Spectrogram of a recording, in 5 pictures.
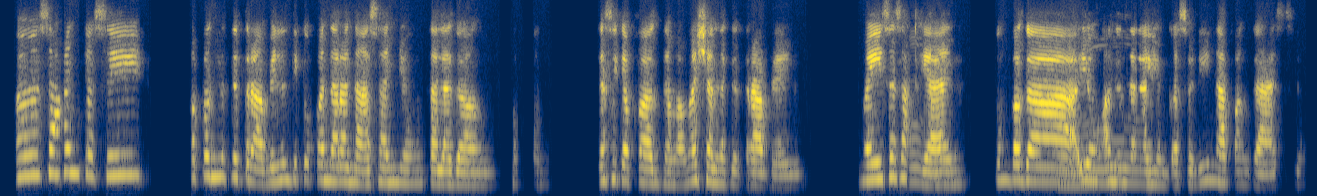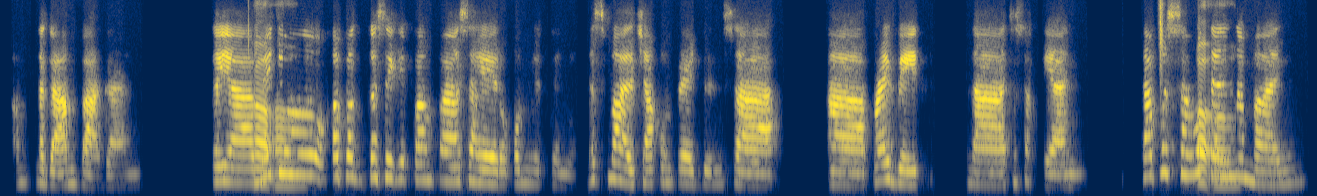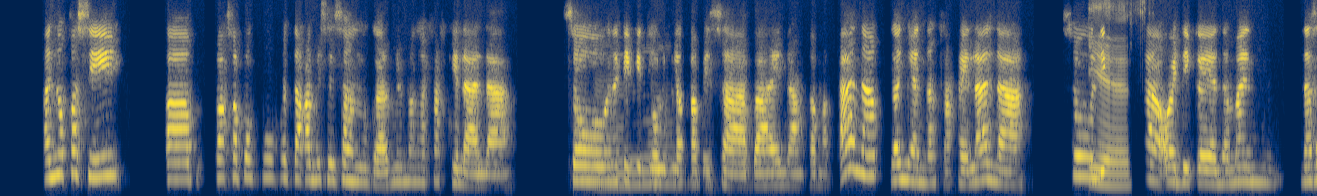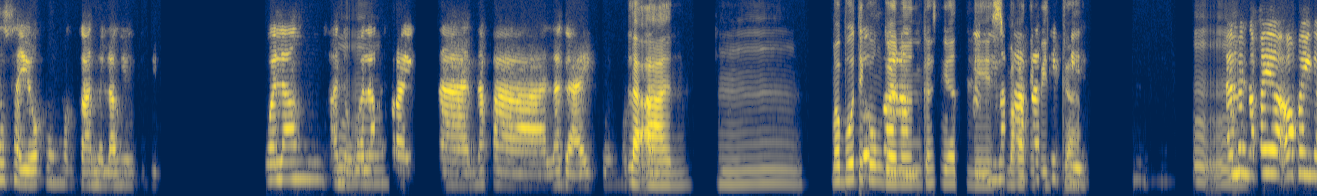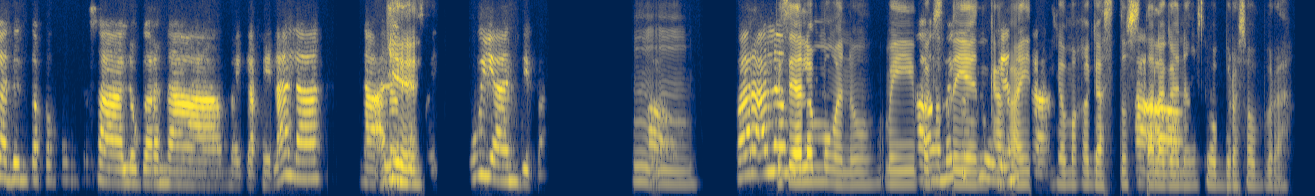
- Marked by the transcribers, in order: laughing while speaking: "Yes"
- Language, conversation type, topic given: Filipino, unstructured, Ano ang mga paraan para makatipid sa mga gastos habang naglalakbay?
